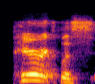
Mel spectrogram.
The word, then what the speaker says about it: Pericles: to break this up pericles yes pericles yes i'm not sure how to spell that properly we got it this one looks like it is in disinformation this is in greek uh like hercules but yeah perry flees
